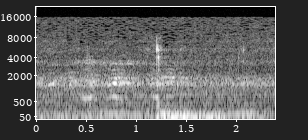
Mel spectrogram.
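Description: Ambient sound of a small-sided football game: players' distant calls and shouts, with one sharp knock about a second in, over a steady low rumble.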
